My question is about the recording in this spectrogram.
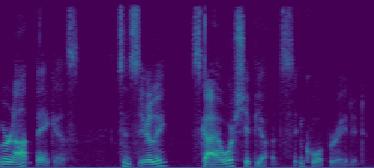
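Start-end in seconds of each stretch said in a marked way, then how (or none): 4.0-4.9 whispered afterthought. Acted. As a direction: breathe the word out in a whisper. Whispered company sign-off.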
